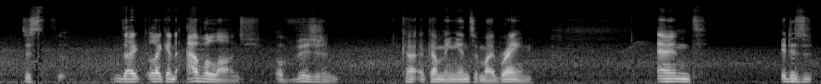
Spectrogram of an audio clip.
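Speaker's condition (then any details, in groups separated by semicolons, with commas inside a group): No condition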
